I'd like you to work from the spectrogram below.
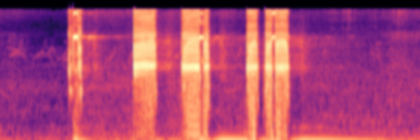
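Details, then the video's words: Black francolin giving its loud call: one brief clipped note, then four rasping, scratchy bursts in quick succession, the last two almost run together. A fading echo-like tail follows in otherwise quiet surroundings. "Kala Teetar Ki Awaz | Black Francolin voice | Kali Mai Ki Awaz"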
